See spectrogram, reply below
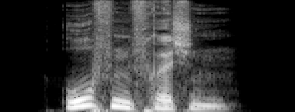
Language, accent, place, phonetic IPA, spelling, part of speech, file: German, Germany, Berlin, [ˈoːfn̩ˌfʁɪʃn̩], ofenfrischen, adjective, De-ofenfrischen.ogg
- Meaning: inflection of ofenfrisch: 1. strong genitive masculine/neuter singular 2. weak/mixed genitive/dative all-gender singular 3. strong/weak/mixed accusative masculine singular 4. strong dative plural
